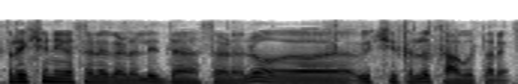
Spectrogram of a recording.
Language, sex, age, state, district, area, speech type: Kannada, male, 18-30, Karnataka, Uttara Kannada, rural, spontaneous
